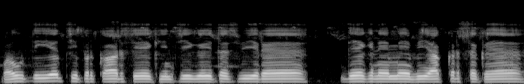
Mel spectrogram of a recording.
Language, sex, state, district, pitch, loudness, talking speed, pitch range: Hindi, male, Rajasthan, Bikaner, 130 Hz, -17 LUFS, 160 wpm, 130-135 Hz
